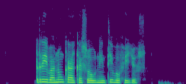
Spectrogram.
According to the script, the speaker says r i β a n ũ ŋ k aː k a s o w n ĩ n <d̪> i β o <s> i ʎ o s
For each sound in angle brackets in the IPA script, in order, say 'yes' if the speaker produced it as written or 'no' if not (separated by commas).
no, no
